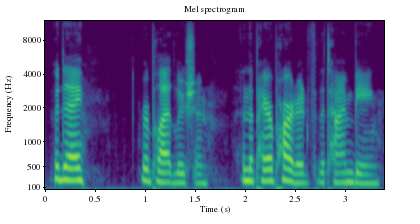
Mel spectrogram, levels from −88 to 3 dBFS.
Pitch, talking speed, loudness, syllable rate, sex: 205 Hz, 210 wpm, -18 LUFS, 6.3 syllables/s, female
